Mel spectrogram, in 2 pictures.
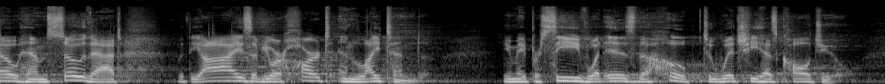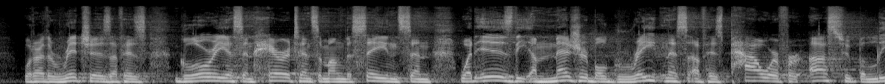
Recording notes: Preached November 6, 2022 in our Sanctuary and MorningSong worship services.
